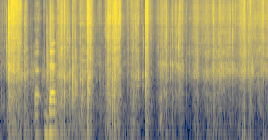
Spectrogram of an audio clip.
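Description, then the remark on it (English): A large sheet of paper is loudly torn and crumpled, with sharp ripping bursts followed by a continuous crackly crinkling that fades into softer rustles. “I took a big piece of paper and exaggeratingly over exact.”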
